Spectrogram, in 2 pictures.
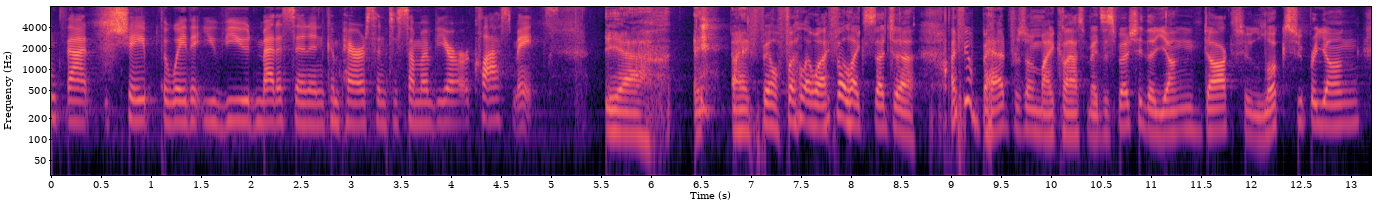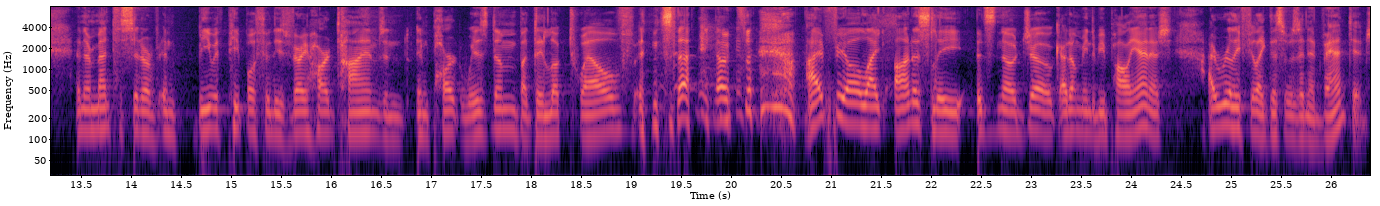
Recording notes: On stage at In goop Health. He brought his dog, Maysie, which you’ll hear them talking about.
